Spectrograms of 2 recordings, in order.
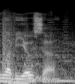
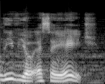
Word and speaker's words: Leviosa: In Charm's class, she smuggly told him, "It's Levi Osa, not Leo Sah."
